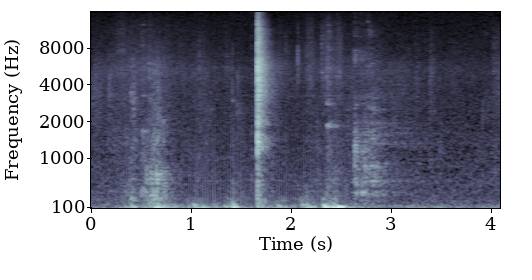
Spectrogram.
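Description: Low thumps and bumps of someone moving about, with one sharp click a little under two seconds in: a room light switch being turned off.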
